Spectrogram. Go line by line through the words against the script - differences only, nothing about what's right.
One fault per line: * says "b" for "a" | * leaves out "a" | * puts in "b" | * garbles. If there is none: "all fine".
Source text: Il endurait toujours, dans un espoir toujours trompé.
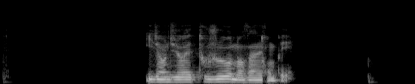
* leaves out "espoir toujours"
